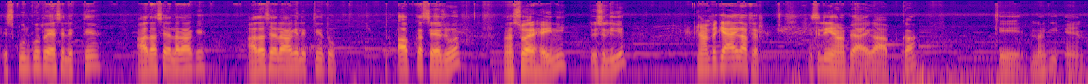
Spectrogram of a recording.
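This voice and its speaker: A man teaching English grammar, asking students questions and then answering them in a clear, explanatory way. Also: on the high side, unhurried, long pauses, a bit bright, soft background music. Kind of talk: classroom-style explanation to students.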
